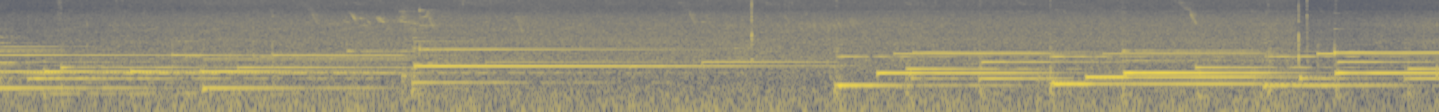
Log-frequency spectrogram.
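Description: Background music: a slow melody of long, held, bell-like notes, stepping up in loudness about four and eight seconds in, over a low steady rumble.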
